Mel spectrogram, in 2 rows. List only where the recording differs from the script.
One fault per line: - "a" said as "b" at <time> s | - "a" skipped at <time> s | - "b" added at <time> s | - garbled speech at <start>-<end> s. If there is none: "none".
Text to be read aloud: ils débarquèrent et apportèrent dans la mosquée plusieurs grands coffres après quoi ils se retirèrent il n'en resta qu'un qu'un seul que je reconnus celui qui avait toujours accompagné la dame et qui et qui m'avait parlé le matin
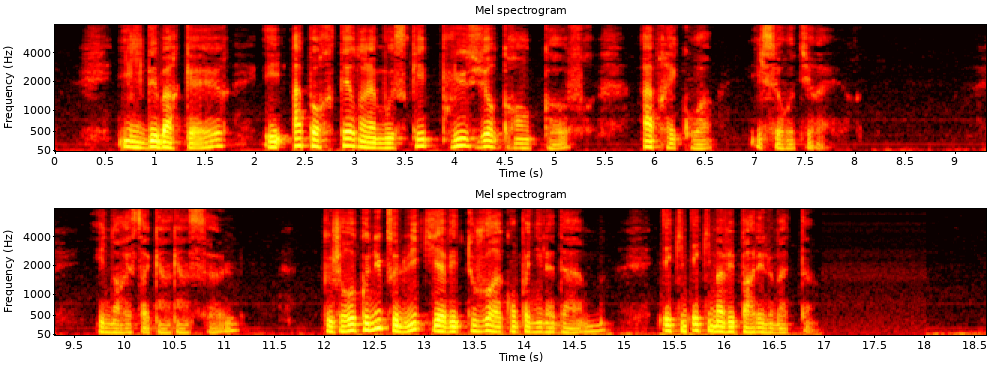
none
